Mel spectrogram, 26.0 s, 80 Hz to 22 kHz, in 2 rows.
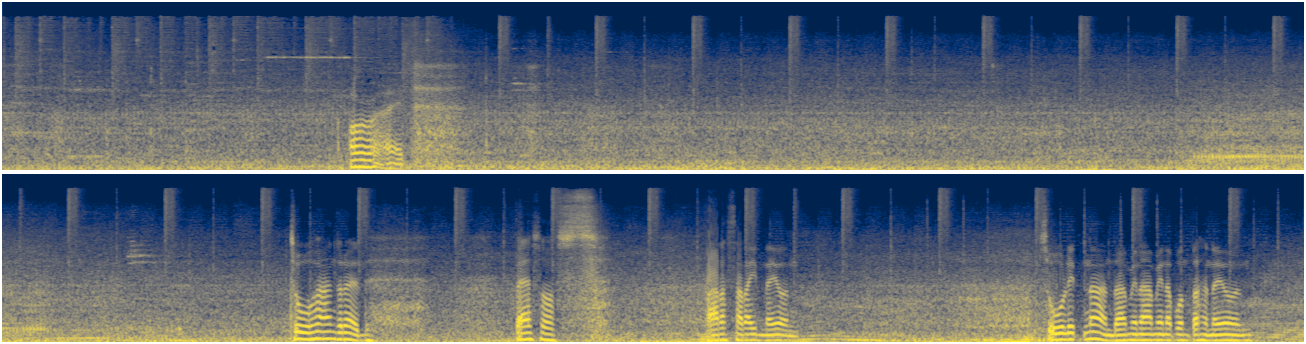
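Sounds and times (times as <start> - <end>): road traffic: 0.0 - 26.0
low rumble: 10.6 - 15.9.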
